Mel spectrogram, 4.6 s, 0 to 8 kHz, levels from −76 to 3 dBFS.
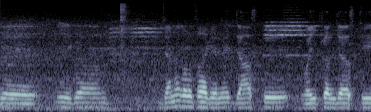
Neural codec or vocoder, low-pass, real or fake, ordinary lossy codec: none; 7.2 kHz; real; none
